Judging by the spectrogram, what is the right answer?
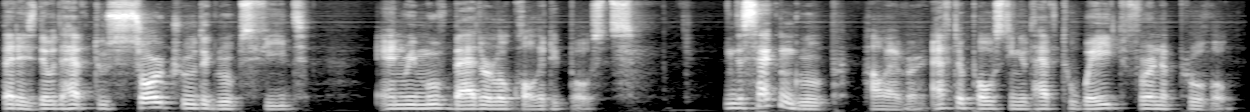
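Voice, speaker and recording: A young Brazilian PhD student presents a prepared research talk, explaining things in a measured way and restarting now and then. His voice is lowish, steady, and warm.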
